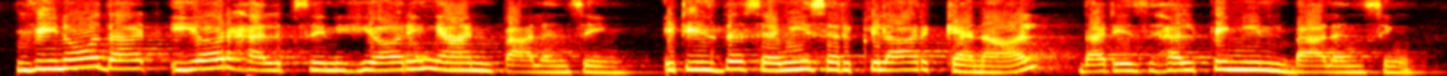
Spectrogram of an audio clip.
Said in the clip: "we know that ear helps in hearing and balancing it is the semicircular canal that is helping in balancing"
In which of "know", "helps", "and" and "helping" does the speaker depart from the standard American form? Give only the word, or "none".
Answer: none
